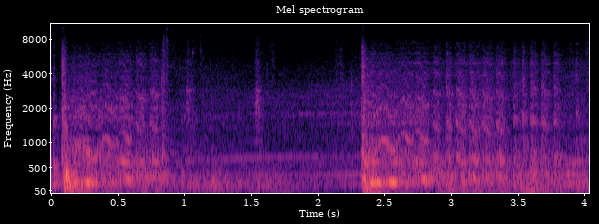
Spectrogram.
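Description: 1973 Plymouth Cuda's V8 engine heard from inside the cabin, revving as the car pulls away. It eases off, then surges loud again about two and a half seconds in.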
